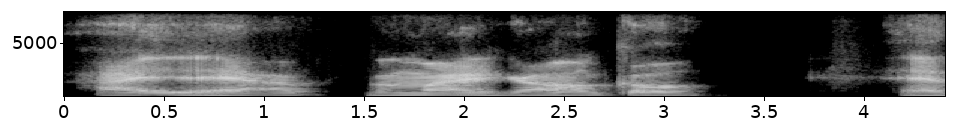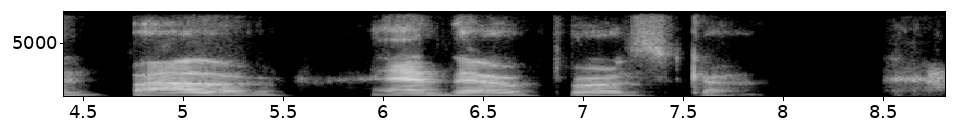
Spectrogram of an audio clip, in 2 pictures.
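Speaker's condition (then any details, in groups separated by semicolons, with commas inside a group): ALS; no known genetic mutation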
